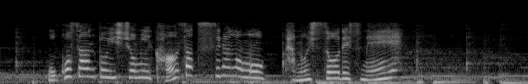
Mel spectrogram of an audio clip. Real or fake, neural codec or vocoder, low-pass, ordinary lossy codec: fake; codec, 16 kHz, 2 kbps, FunCodec, trained on Chinese and English, 25 frames a second; 7.2 kHz; none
